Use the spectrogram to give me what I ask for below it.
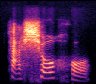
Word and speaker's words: cachorro: Atenção à pronúncia, cachorro.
